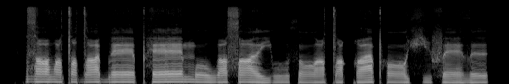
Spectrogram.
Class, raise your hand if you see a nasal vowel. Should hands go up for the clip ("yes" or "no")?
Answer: no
